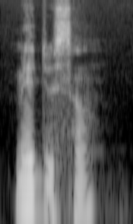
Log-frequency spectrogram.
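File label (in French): "médecin", French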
